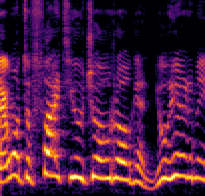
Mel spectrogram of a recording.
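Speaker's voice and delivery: bad put-on Brazilian accent, pitched very high. Speaker retells a brazilian man challenging joe rogan to fight; bad brazilian accent. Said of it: "it was the accent that threw me off".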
